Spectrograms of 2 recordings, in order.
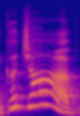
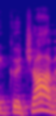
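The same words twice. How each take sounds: First: High, loud cheer of "Good job"; yelling from the sidelines. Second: Said in the usual way. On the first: Shown as a demonstration. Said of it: "I'm yelling". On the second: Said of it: "I'm trying to say".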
